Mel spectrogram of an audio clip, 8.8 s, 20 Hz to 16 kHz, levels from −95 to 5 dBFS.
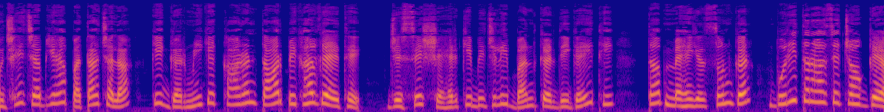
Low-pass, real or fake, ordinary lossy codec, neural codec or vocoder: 14.4 kHz; real; MP3, 64 kbps; none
